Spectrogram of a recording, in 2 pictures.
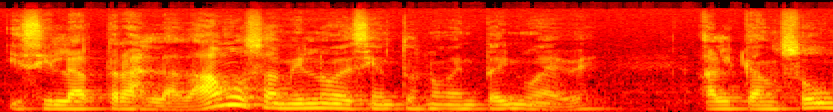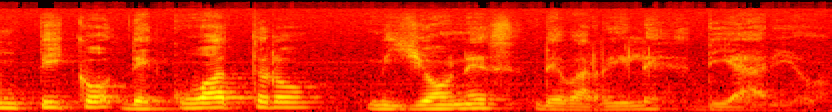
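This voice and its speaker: A man's voice: mid-range voice, expressive, unhurried, a little hiss or hum. A man born in Venezuela giving emphatic political commentary as an interview guest, explaining at length and stacking up his points. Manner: forceful, explanatory, builds lists of accusations. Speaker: guest analyst.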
